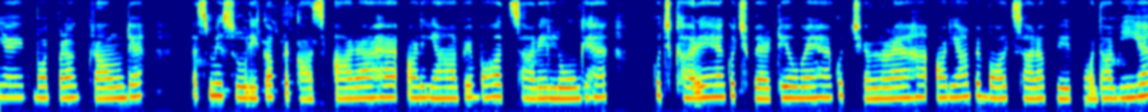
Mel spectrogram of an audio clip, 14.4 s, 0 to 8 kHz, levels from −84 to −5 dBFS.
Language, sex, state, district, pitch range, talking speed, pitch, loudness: Hindi, female, Bihar, Darbhanga, 265-295 Hz, 165 wpm, 275 Hz, -26 LUFS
